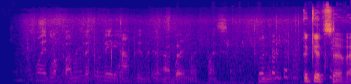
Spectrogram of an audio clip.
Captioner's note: background chatter and laughter fades in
